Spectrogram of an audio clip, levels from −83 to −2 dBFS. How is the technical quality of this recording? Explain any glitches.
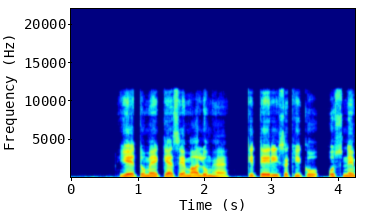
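The recording is clearly degraded by compression. Low-delay AAC compression runs throughout. Its short frames blur the pitch harmonics, so speech turns rough and grainy, with nothing above 11.6 kHz. This likely comes from a low bitrate around 32 kbps.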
